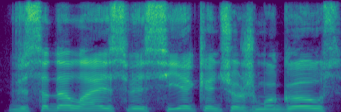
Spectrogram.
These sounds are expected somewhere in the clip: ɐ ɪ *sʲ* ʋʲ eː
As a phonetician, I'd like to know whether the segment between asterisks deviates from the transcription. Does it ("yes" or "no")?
no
